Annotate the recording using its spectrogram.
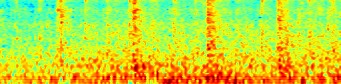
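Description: Treadle sewing machines running: a steady low rumble with quick, irregular clicking from the mechanism.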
